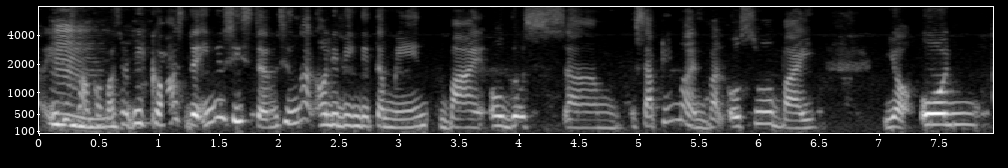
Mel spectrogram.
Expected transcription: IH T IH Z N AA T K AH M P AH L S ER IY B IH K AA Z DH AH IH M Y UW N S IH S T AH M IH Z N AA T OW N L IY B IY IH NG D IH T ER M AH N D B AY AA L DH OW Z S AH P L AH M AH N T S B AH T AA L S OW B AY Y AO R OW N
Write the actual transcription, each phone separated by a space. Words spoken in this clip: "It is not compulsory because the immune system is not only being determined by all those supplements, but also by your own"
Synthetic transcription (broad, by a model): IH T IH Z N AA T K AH P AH S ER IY B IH K AA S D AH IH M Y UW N S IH S T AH M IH N AA T OW N L IY B IY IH NG D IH T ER M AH N B AY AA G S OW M S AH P L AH M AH N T B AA T AA L S OW B AY Y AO OW N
